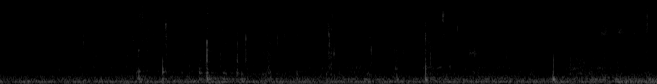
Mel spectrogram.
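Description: Near silence with a few faint, scattered clicks and taps of small metal valve parts being handled and fitted together by gloved hands.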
